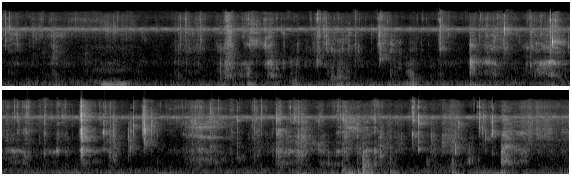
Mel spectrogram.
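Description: Close-miked chewing of a mouthful of rice and chicken curry eaten by hand, with many irregular wet mouth clicks.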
